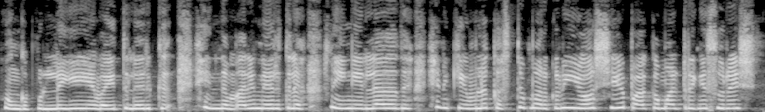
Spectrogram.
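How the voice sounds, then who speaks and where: A tearful young pregnant wife, voiced by a woman in a village cartoon. She pleads in a high voice. The sound is dry and close. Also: flat delivery, fairly quick, fairly bright tone, no echo. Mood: pleading. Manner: pleading, sorrowful.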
